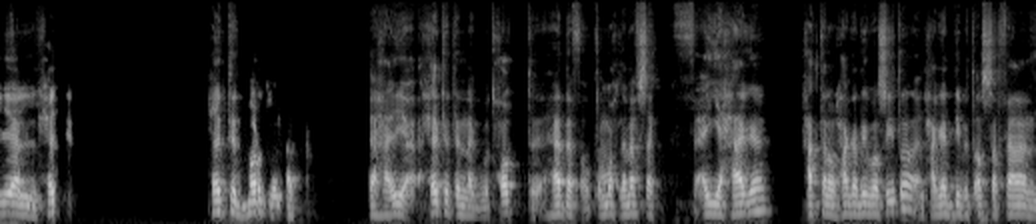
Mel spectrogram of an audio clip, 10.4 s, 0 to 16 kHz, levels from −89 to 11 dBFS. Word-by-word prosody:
هي 130 Hz, -1 st, +6 dB
الحتّة 110 Hz, -4 st, 0 dB, 1.4 s
حتّة 145 Hz, 0 st, +4 dB
برضه 140 Hz, +2 st, +4 dB
إنك 115 Hz, -, -5 dB, 0.7 s
ده -, -, +3 dB
حقيقة، -, -, +1 dB
حتّة -, -, +1 dB
إنك 105 Hz, -3 st, -2 dB
بتحط 130 Hz, +8 st, -2 dB
هدف 115 Hz, +3 st, +2 dB
أو -, -, -8 dB
طموح 115 Hz, +1 st, -5 dB
لنفْسك 125 Hz, +2 st, -2 dB
في -, -, -14 dB
أي 120 Hz, 0 st, +3 dB
حاجة 140 Hz, +6 st, +3 dB, 0.3 s
حتّى 115 Hz, +1 st, -1 dB
لو 115 Hz, -, +3 dB
الحاجة 120 Hz, +2 st, 0 dB
دي 125 Hz, +1 st, 0 dB
بسيطة، 140 Hz, +9 st, 0 dB
الحاجات 115 Hz, +3 st, -1 dB
دي 125 Hz, +2 st, -5 dB
بتأثّر 115 Hz, +1 st, -3 dB
فعلًا 115 Hz, -4 st, +1 dB
120 Hz, 150 wpm, -23 LUFS, 115-130 Hz, 1.4 s, هي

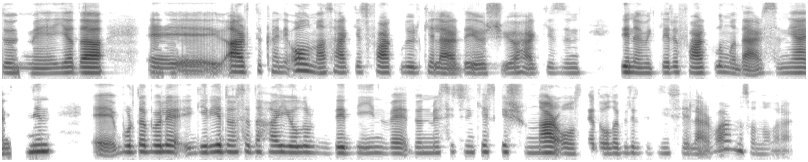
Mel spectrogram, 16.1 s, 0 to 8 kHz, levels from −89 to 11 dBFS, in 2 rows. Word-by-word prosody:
dönmeye? 155 Hz, -2 st, -6 dB
Ya 165 Hz, +2 st, -2 dB
da, 165 Hz, -1 st, +10 dB, 0.4 s
eee, 155 Hz, -, -4 dB
artık 185 Hz, +1 st, +6 dB
hani 175 Hz, -2 st, -11 dB
olmaz, 200 Hz, -7 st, +1 dB
herkes 175 Hz, 0 st, -3 dB
farklı 170 Hz, 0 st, +1 dB
ülkelerde 165 Hz, -1 st, 0 dB
yaşıyor, 150 Hz, +2 st, -5 dB
herkesin 155 Hz, 0 st, -7 dB, 0.4 s
dinamikleri 170 Hz, 0 st, -2 dB
farklı 165 Hz, +1 st, +1 dB
mı 155 Hz, -5 st, -11 dB
dersin? 155 Hz, 0 st, -2 dB
Yani, 165 Hz, 0 st, +1 dB, 0.2 s
senin, 230 Hz, +2 st, +1 dB, 0.4 s
eee, -, -, -4 dB
burada, 210 Hz, +1 st, -1 dB
böyle, 215 Hz, -2 st, 0 dB
geriye 205 Hz, +4 st, 0 dB
dönse 215 Hz, 0 st, -6 dB
daha 215 Hz, -1 st, -6 dB
iyi 205 Hz, -1 st, -1 dB
olur 195 Hz, 0 st, -3 dB, 0.2 s
dediğin 185 Hz, 0 st, -4 dB
ve 175 Hz, 0 st, -5 dB
dönmesi 185 Hz, +3 st, -13 dB
için 205 Hz, -2 st, -15 dB
keşke 215 Hz, +1 st, -9 dB
şunlar 190 Hz, -1 st, +5 dB
olsa 165 Hz, -1 st, -7 dB
ya 170 Hz, -, -9 dB
da 170 Hz, -, -11 dB
olabilir 175 Hz, +1 st, -11 dB
dediğin 175 Hz, +1 st, -23 dB
şeyler 180 Hz, -, -12 dB
var -, -, -9 dB
mı 260 Hz, -5 st, -10 dB
son 170 Hz, -6 st, -20 dB
olarak? 155 Hz, -, -24 dB
175 Hz, 155 wpm, -24 LUFS, 165-200 Hz, 0.4 s, da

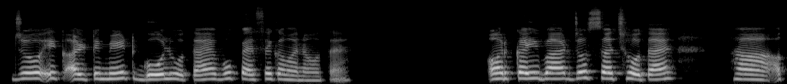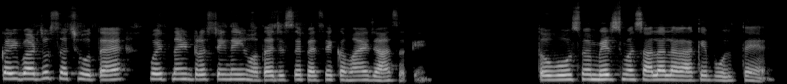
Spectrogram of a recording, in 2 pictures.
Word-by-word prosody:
जो 270 Hz, +3 st, +3 dB
एक 275 Hz, 0 st, -2 dB
ultimate 260 Hz, +3 st, 0 dB
goal 230 Hz, +2 st, +6 dB
होता 220 Hz, -3 st, -2 dB
है, 240 Hz, +2 st, +1 dB
वो 255 Hz, +3 st, -3 dB
पैसे 235 Hz, 0 st, 0 dB
कमाना 215 Hz, -6 st, -3 dB
होता 185 Hz, +1 st, -10 dB
है। -, -, -12 dB, 1.4 s
और 265 Hz, +2 st, +4 dB
कई 280 Hz, 0 st, +5 dB
बार 260 Hz, 0 st, +4 dB
जो 285 Hz, +4 st, +2 dB
सच 275 Hz, -3 st, 0 dB
होता 230 Hz, -3 st, +3 dB
है 255 Hz, +4 st, 0 dB, 0.6 s
हाँ, 230 Hz, -4 st, 0 dB
कई 265 Hz, -1 st, +3 dB
बार 255 Hz, 0 st, +2 dB
जो 280 Hz, +3 st, -3 dB
सच 265 Hz, -2 st, -4 dB
होता 225 Hz, -3 st, -1 dB
है, 230 Hz, +2 st, 0 dB, 0.3 s
वो -, -, +4 dB
इतना 245 Hz, 0 st, -3 dB
इंटरेस्टिंग 235 Hz, -1 st, -3 dB
नहीं 235 Hz, 0 st, -1 dB
होता 200 Hz, -2 st, -2 dB
है, 205 Hz, -, +2 dB
जिससे 210 Hz, +2 st, -4 dB
पैसे 200 Hz, +2 st, -1 dB
कमाएँ 200 Hz, +1 st, -1 dB
जा 185 Hz, -2 st, -1 dB
सके 245 Hz, -, -14 dB, 1.1 s
तो 205 Hz, -, +2 dB
वो 215 Hz, +1 st, +4 dB
उसमें 225 Hz, +1 st, -1 dB
मिर्च-मसाला 225 Hz, -1 st, +3 dB
लगा 205 Hz, -2 st, +2 dB
के 210 Hz, -, -1 dB
बोलते 185 Hz, +1 st, -5 dB
हैं। 180 Hz, +7 st, -8 dB
235 Hz, 170 wpm, -23 LUFS, 215-255 Hz, 1.4 s, goal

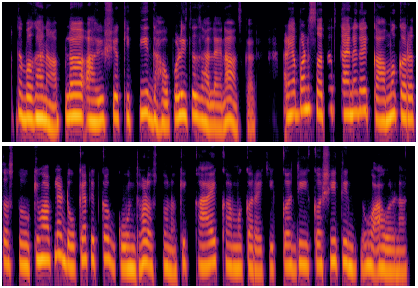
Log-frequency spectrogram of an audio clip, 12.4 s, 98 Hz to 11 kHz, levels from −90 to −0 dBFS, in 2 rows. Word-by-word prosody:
आता 250 Hz, -, -2 dB
बघा 220 Hz, 0 st, +6 dB
ना, 205 Hz, -, +5 dB
आपलं 230 Hz, +7 st, +4 dB
आयुष्य 205 Hz, +2 st, +2 dB
किती 230 Hz, +4 st, 0 dB
धावपळीचं 220 Hz, +5 st, +2 dB
झालं 190 Hz, -6 st, +1 dB
आहे 165 Hz, -, -3 dB
ना 195 Hz, +5 st, +1 dB
आजकाल 165 Hz, -3 st, -8 dB, 0.4 s
आणि 235 Hz, +1 st, +2 dB
आपण 285 Hz, +4 st, +2 dB
सतत 295 Hz, -1 st, -2 dB
काही 255 Hz, -1 st, +3 dB
ना 260 Hz, +1 st, +2 dB
काही 275 Hz, 0 st, +1 dB
कामं 210 Hz, +3 st, +3 dB
करत 220 Hz, -2 st, 0 dB
असतो 205 Hz, -1 st, -3 dB
किंवा 245 Hz, 0 st, +4 dB
आपल्या 260 Hz, +4 st, -1 dB
डोक्यात 220 Hz, +5 st, -3 dB
इतका 240 Hz, +2 st, -4 dB, 0.2 s
गोंधळ 185 Hz, +3 st, +1 dB
असतो 190 Hz, 0 st, -6 dB
ना 165 Hz, -2 st, -3 dB
की 210 Hz, -, -6 dB
काय 195 Hz, +2 st, -1 dB
कामं 185 Hz, -2 st, -2 dB
करायची? 175 Hz, -1 st, -6 dB, 0.2 s
कधी, 195 Hz, +1 st, -2 dB
कशी 205 Hz, +3 st, -2 dB
ती 220 Hz, -, +1 dB, 0.4 s
आवरणार? 165 Hz, -1 st, -2 dB
210 Hz, 170 wpm, -24 LUFS, 185-235 Hz, 0.4 s, बघा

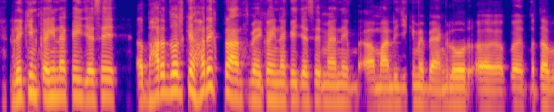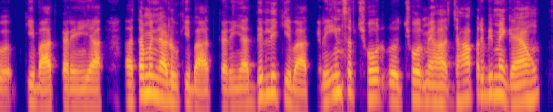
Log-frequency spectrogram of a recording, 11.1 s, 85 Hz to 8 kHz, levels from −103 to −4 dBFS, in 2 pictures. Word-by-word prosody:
लेकिन 165 Hz, +4 st, +2 dB
कहीं 160 Hz, -, +5 dB
न 165 Hz, 0 st, +2 dB
कहीं 165 Hz, 0 st, -3 dB
जैसे 150 Hz, +2 st, +1 dB, 0.3 s
अ, -, -, +3 dB
भारतवर्ष 195 Hz, +1 st, +4 dB
के -, -, +9 dB
हर 205 Hz, -, +4 dB
एक 250 Hz, -, +1 dB
प्रांत 155 Hz, -6 st, +5 dB
में 145 Hz, -2 st, +1 dB
कहीं 145 Hz, 0 st, -1 dB
न 140 Hz, -, -1 dB
कहीं 140 Hz, 0 st, -5 dB
जैसे 135 Hz, +1 st, -2 dB
मैंने 130 Hz, 0 st, -3 dB, 0.2 s
अ, 110 Hz, -, +2 dB
मान 115 Hz, +1 st, 0 dB
लीजिए 120 Hz, -1 st, -9 dB
कि -, -, -9 dB
मैं 120 Hz, -1 st, -4 dB
बैंगलोर 115 Hz, +2 st, +1 dB
अ, -, -, +2 dB, 0.3 s
ब 120 Hz, -1 st, +1 dB
मतलब 110 Hz, -2 st, -1 dB, 0.2 s
की 130 Hz, -, -6 dB
बात 110 Hz, -, +3 dB
करें 110 Hz, -1 st, -3 dB
या 110 Hz, -1 st, +1 dB, 0.2 s
अ, 135 Hz, -, +1 dB
तमिलनाडु 170 Hz, -8 st, +4 dB
की -, -, -5 dB
बात 100 Hz, 0 st, +1 dB
करें 110 Hz, -, -4 dB
या 115 Hz, 0 st, +1 dB
दिल्ली 185 Hz, +3 st, -1 dB
की 135 Hz, -, -1 dB
बात -, -, 0 dB
करें, 135 Hz, -, -5 dB
इन 190 Hz, +2 st, 0 dB
सब 205 Hz, -, -2 dB
छोर 155 Hz, +1 st, -1 dB
अ, -, -, +2 dB
छोर 145 Hz, -2 st, +1 dB
में 135 Hz, -1 st, -2 dB
हाँ, 125 Hz, 0 st, +1 dB
जहाँ 145 Hz, +3 st, +2 dB
पर 180 Hz, -, -2 dB
भी 180 Hz, +2 st, -4 dB
मैं 175 Hz, -, 0 dB
गया 130 Hz, +1 st, +3 dB
हूँ, 145 Hz, +3 st, -1 dB
140 Hz, 285 wpm, -23 LUFS, 120-165 Hz, 0.3 s, के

